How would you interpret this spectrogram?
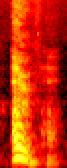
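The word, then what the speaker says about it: ἄλφα: 여기 동그라미가 피읍을 올려주니까 알파. 소리를 파자를 올리는 듯 하면서 발음하란 말이에요.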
